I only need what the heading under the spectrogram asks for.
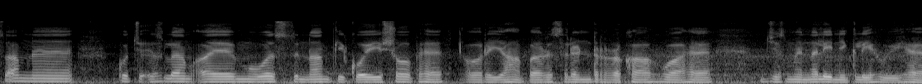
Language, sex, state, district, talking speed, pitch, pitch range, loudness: Hindi, male, Uttar Pradesh, Jyotiba Phule Nagar, 145 wpm, 115 Hz, 110-125 Hz, -26 LUFS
